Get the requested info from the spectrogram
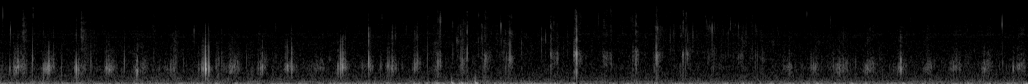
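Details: Domestic pet rabbit nibbling a carrot songpyeon made for Chuseok, quiet rapid chewing clicks about three to four per second throughout, one sharp crunch near the start, in a small indoor room.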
